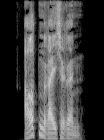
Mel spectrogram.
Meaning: inflection of artenreich: 1. strong genitive masculine/neuter singular comparative degree 2. weak/mixed genitive/dative all-gender singular comparative degree
- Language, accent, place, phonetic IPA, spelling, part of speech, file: German, Germany, Berlin, [ˈaːɐ̯tn̩ˌʁaɪ̯çəʁən], artenreicheren, adjective, De-artenreicheren.ogg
